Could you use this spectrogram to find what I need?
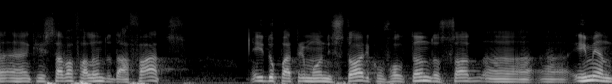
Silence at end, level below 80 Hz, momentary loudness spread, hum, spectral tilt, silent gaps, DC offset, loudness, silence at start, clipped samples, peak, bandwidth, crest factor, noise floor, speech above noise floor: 0 s; -36 dBFS; 7 LU; none; -8 dB/octave; none; under 0.1%; -27 LUFS; 0 s; under 0.1%; -10 dBFS; 11.5 kHz; 16 dB; -55 dBFS; 29 dB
